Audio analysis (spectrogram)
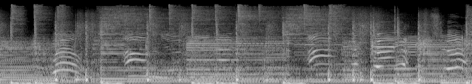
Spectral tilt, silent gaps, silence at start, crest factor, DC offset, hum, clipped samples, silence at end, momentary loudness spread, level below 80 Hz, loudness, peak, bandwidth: -4.5 dB/octave; none; 0 s; 16 dB; under 0.1%; none; under 0.1%; 0 s; 4 LU; -22 dBFS; -17 LUFS; 0 dBFS; 17.5 kHz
